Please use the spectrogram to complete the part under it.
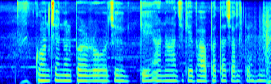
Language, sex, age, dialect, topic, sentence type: Magahi, female, 25-30, Central/Standard, agriculture, question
